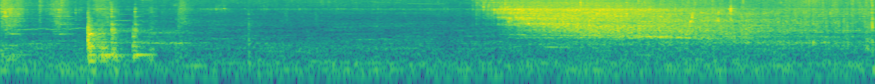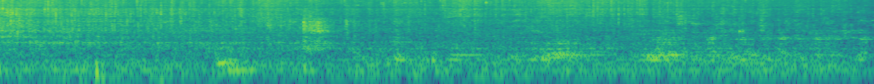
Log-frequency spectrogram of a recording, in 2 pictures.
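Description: A wooden spatula knocks and scrapes in a kadai of frying dry fruits. About five seconds in, the egg mixture is poured into the hot pan and sets off a loud sizzle that starts suddenly and slowly dies away as it is stirred.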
